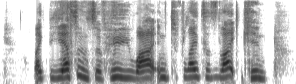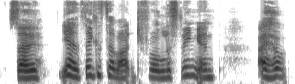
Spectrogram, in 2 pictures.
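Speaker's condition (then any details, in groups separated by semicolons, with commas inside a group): Cerebral palsy; diagnosed with cerebral palsy after birth in New Zealand, complex medical needs from childhood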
